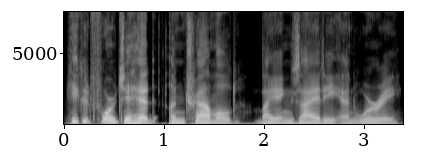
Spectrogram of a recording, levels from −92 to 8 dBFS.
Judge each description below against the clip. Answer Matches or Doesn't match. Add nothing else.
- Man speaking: Matches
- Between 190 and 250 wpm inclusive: Doesn't match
